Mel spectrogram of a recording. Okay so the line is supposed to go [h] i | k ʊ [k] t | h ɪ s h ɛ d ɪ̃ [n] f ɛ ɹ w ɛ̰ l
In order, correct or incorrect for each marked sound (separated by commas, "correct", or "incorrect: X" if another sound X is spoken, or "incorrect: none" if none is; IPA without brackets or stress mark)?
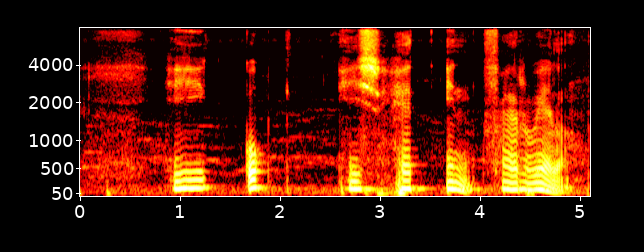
correct, correct, correct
